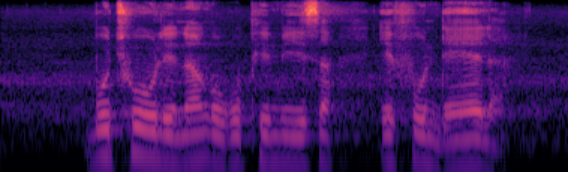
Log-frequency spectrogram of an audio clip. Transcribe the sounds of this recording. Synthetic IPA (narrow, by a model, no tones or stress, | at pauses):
ɓutʰulɛnaŋok̬upʰimisa | efundʱɛːla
